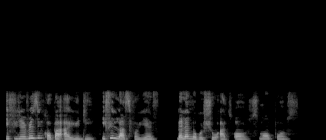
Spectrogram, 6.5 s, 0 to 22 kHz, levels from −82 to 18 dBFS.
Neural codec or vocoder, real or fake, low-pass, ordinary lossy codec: none; real; none; none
